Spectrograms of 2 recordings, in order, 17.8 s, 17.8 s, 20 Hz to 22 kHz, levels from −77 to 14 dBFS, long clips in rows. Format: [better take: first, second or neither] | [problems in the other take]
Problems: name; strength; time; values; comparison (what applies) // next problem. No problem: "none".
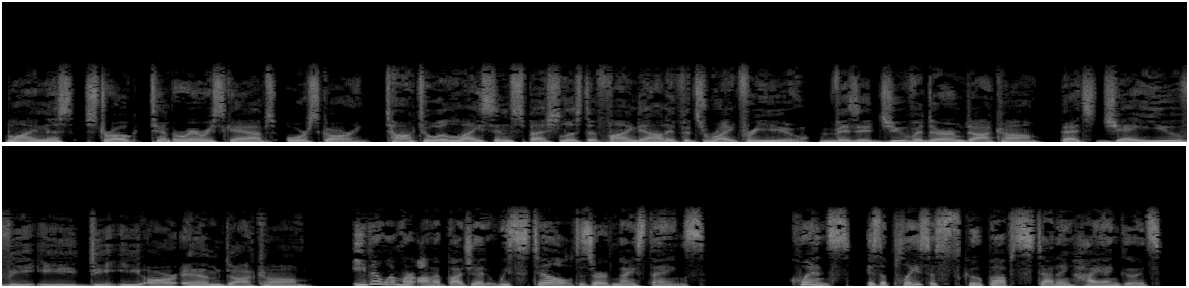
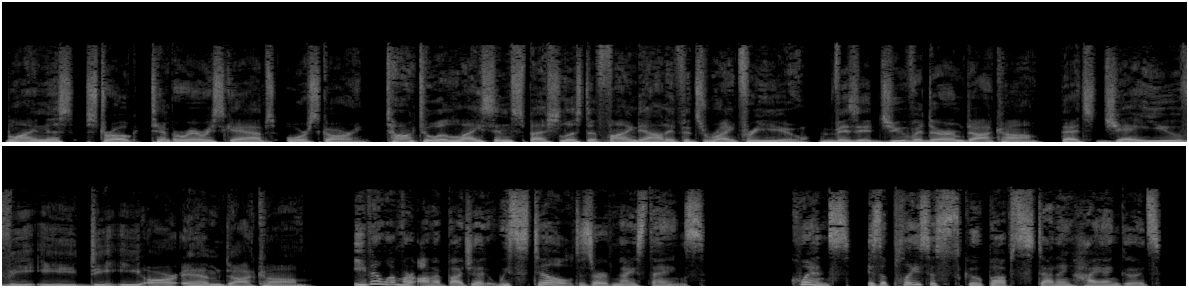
second | garbled, watery; badly; nothing above 10.5 kHz; slightly in the second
